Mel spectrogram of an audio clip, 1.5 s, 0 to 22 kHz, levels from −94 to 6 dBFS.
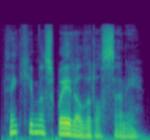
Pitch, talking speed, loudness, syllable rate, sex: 105 Hz, 320 wpm, -18 LUFS, 7.4 syllables/s, male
